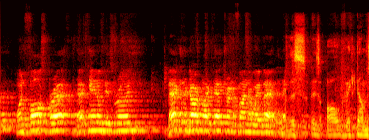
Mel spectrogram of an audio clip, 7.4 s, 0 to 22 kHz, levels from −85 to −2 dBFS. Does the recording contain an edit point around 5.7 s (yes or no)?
yes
